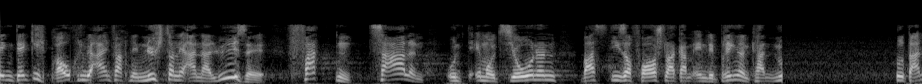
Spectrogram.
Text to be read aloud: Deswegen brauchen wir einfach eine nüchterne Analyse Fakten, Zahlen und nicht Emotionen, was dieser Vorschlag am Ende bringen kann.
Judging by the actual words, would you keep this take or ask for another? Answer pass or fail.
fail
